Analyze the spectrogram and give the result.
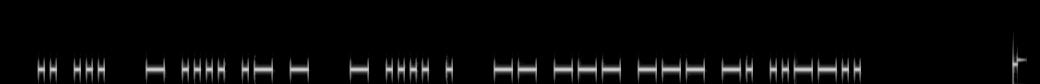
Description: Morse code, heard as a keyed tone, about 20 wpm, 700 Hz. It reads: IS THAT THE MOON?
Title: Sentences from Top 1000 Words - Review Part 3 - 20wpm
